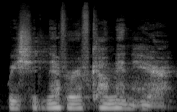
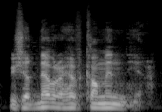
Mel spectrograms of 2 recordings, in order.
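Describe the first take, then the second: First: It is spoken in the speaker's ordinary accent. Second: It is spoken in a put-on Russian accent.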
